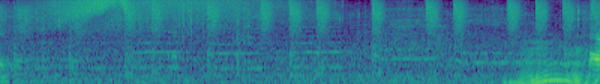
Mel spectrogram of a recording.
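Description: Faint background music, then near the end a short appreciative "mmm" of someone tasting food, its pitch rising and falling.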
